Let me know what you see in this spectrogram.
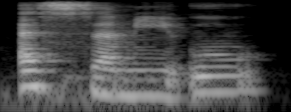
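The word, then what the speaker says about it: السميع: What we also notice here, when we say as-sami'u, we don't pronounce the lam of the alif lam. The gets joined to the sin and the lam remains silent, as-sami'u.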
